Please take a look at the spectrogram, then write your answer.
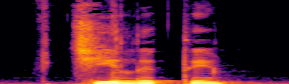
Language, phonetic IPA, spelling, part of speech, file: Ukrainian, [ˈʍtʲiɫete], втілити, verb, Uk-втілити.ogg
- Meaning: to embody, to incarnate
